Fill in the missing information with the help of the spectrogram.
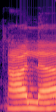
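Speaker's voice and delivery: अला with the ला held long; three-count madd. Shown as a demonstration. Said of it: "इसको तीन second खींचेंगे". (अला को तीन सेकंड खींचकर)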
